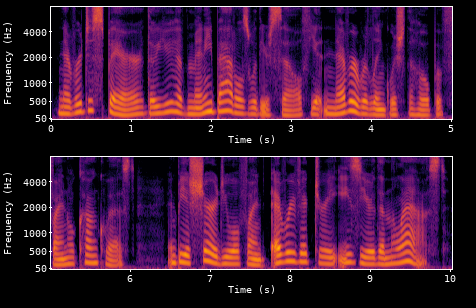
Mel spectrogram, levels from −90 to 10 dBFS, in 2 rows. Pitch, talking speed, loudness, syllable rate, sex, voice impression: 180 Hz, 175 wpm, -20 LUFS, 4.9 syllables/s, female, very feminine, slightly young, adult-like, thin, tensed, slightly weak, bright, slightly soft, clear, very fluent, very cute, intellectual, very refreshing, sincere, calm, very friendly, reassuring, unique, elegant, slightly wild, very sweet, slightly lively, kind, slightly sharp, slightly modest, light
